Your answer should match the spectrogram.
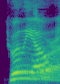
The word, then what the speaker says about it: Twilio: I probably can't pronounce this word. Twilio, I think. I've heard of that. And is it Zuora? Close. Twilio and Zuora.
